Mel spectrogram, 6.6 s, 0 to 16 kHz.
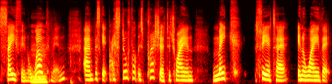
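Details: Adult woman with Tourette syndrome, diagnosed in her early to mid 20s and a wheelchair user, with frequent involuntary vocal tics and coprolalia. The finding is a vocal tic of Tourette syndrome.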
